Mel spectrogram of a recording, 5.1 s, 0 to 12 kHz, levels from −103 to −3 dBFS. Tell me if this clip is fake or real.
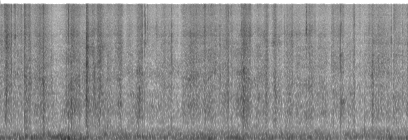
fake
